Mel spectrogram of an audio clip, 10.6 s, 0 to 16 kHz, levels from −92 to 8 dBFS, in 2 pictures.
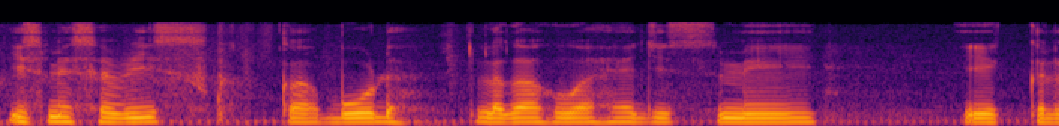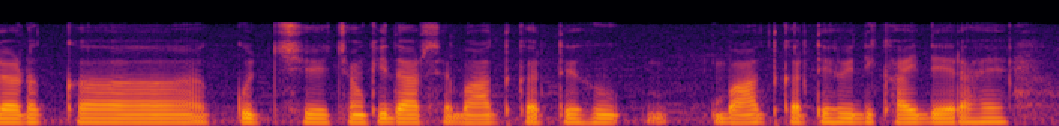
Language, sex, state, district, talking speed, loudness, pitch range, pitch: Chhattisgarhi, male, Chhattisgarh, Korba, 130 wpm, -17 LUFS, 120-135 Hz, 130 Hz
